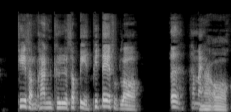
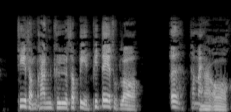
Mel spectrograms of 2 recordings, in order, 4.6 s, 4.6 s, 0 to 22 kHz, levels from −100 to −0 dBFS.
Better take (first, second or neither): first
